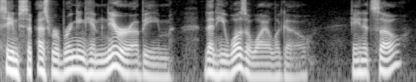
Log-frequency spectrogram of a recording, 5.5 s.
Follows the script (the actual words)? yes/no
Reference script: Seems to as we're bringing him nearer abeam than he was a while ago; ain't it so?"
yes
